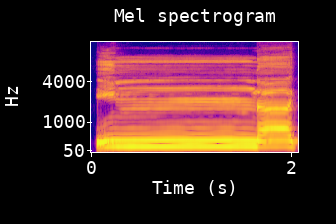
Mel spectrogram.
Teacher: G'unna mana shu hayshumdan chiqadi. Inna keyin 2 harakat miqdor cho'zamiz.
